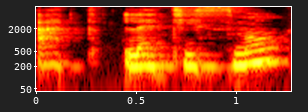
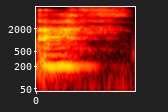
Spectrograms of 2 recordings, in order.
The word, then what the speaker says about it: atletismo: Then we have athletics, el atletismo. So don't say el ath because there's no H there. El atletismo.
